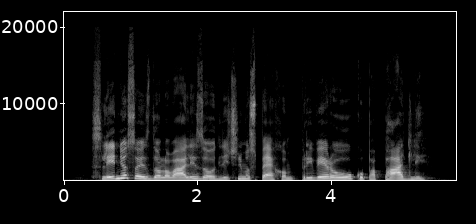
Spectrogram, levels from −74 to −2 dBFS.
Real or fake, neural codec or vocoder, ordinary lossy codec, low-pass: fake; vocoder, 44.1 kHz, 128 mel bands every 512 samples, BigVGAN v2; Opus, 64 kbps; 19.8 kHz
